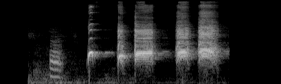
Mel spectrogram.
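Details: Francolin call used to lure birds into traps: one soft note, then four loud, harsh, raspy bursts about a third of a second apart, each opening with a clear tone, in a quiet background.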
